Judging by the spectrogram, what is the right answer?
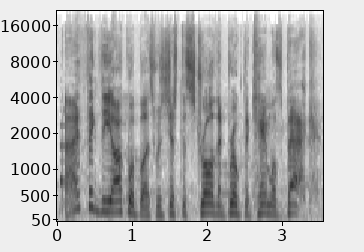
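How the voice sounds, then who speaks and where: An actor playing a composed, articulate guild aide in a video game, speaking in a measured, formal way. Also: male voice, sits high, pushed and bright. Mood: sober.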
